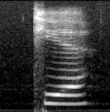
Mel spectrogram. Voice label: "tie1", chinese pinyin

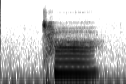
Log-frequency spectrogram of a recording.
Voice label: "cha1", Chinese pinyin

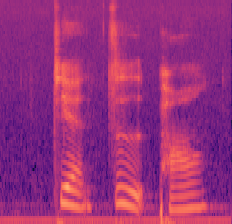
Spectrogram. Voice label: "jian zi pang", Chinese

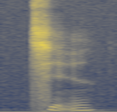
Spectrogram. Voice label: "qin3", chinese pinyin

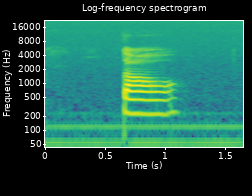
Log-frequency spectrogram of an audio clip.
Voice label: "dao1", Chinese pinyin

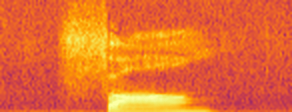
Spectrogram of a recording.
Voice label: "fang2", chinese pinyin

